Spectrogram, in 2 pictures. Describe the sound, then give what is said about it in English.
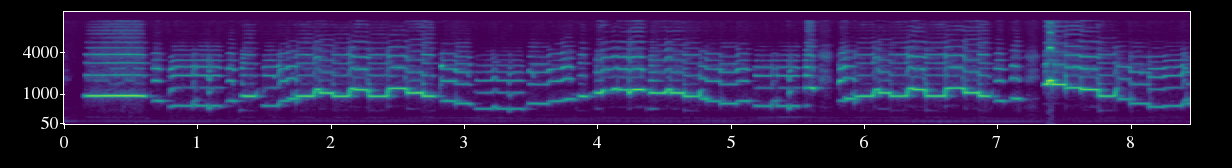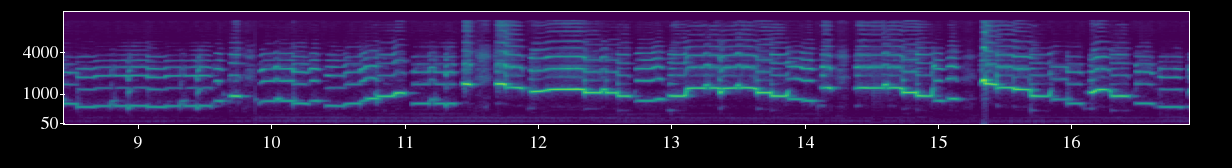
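A tin whistle plays a lively, quick reel in the key of B flat alone, its bright high notes tumbling up and down in a steady, bouncing rhythm with brief breaths between phrases, clear. “I'll just do a quick demonstration on it. I'll just do a quick reel on it.”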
